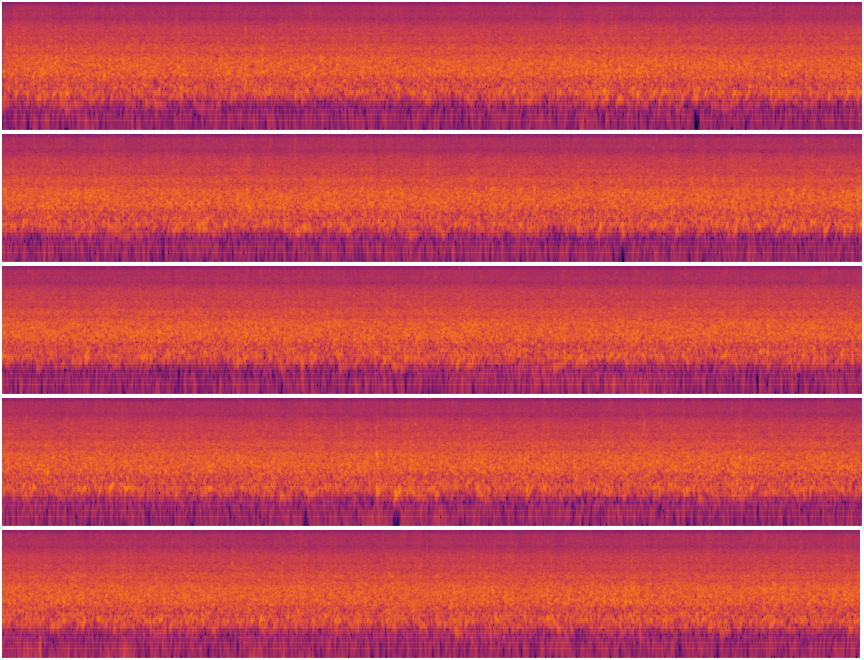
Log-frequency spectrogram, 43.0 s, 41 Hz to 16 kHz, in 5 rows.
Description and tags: Streem, creek, close (1 of 3)
flowing, creek, river, streem, water, liquid, nature, flow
